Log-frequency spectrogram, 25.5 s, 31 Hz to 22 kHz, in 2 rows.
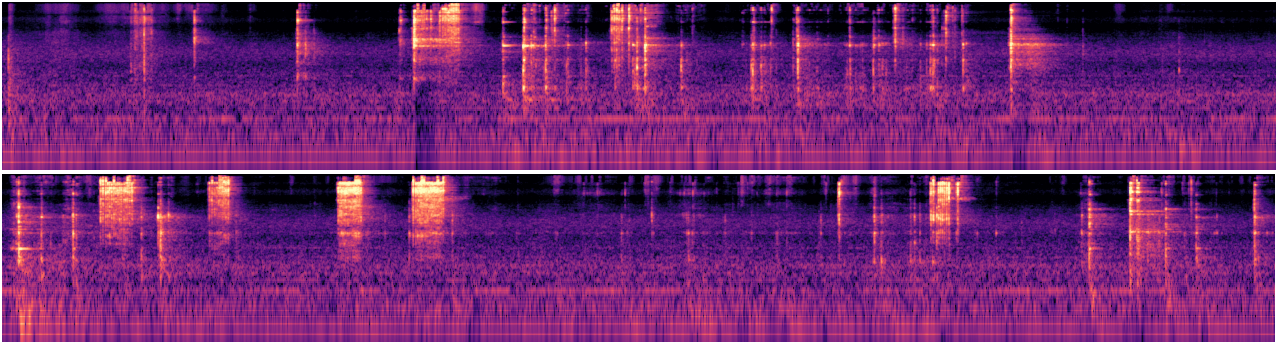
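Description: A ratcheting spindle nut tool clicks in short bursts on a mid-1980s Dana 44 axle with center axle disconnect, sharp metallic ratchet ticks coming in irregular clusters across a quiet workshop.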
